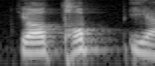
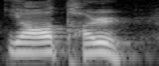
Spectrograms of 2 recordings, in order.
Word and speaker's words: 여덟: 리을 비읍 예시 여덜로 발음을 하기로 했죠. 여이 아니라 여덟.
